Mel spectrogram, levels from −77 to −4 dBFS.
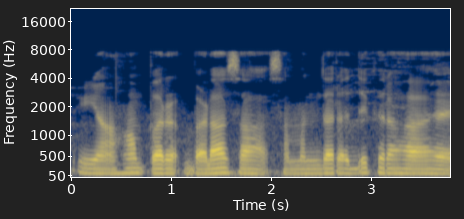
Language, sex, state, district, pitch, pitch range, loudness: Hindi, male, Maharashtra, Washim, 105 Hz, 100-110 Hz, -18 LUFS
